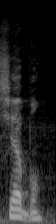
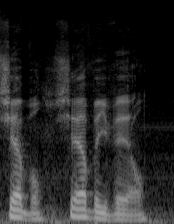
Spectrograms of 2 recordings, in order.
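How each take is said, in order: First: The name is squeezed into a short, clipped form. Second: The name is said in full, with all syllables. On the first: This is how locals say it. The speaker calls it right. "Just one syllable" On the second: This is how newcomers say it. The speaker calls it wrong. "people knew they call Shelbyville"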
